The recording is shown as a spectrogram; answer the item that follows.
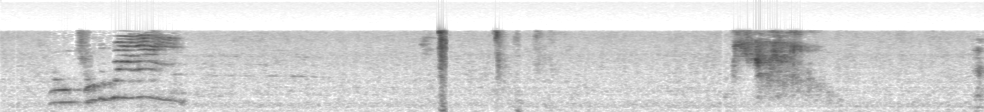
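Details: A mother cat indoors gives one drawn-out meow with clear harmonics, rising and then falling, followed by scattered clicks and a short breathy rustling burst in a quiet room.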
